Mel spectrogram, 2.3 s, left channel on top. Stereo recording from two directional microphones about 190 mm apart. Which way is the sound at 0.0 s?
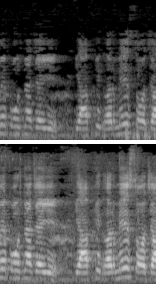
10° right (ahead or behind).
